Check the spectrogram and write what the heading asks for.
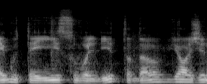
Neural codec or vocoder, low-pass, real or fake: none; 14.4 kHz; real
